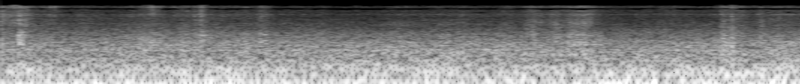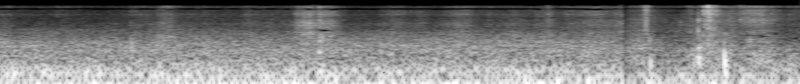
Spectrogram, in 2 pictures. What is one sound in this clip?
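Paper rustles and scrapes as a hand wipes a greasy surface.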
